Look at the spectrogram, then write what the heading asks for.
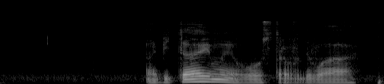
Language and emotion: Russian, sad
